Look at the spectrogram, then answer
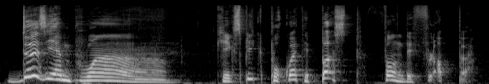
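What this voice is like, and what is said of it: Speaks in a put-on accent. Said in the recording (French): “Je ne sais pas pourquoi j'ai pris un accent, mais j'avais envie.”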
